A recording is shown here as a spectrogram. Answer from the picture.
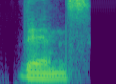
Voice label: "thence", Indian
